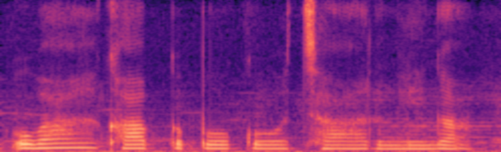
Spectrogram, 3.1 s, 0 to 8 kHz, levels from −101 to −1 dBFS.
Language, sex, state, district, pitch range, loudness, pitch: Garo, female, Meghalaya, West Garo Hills, 190-205 Hz, -18 LUFS, 195 Hz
